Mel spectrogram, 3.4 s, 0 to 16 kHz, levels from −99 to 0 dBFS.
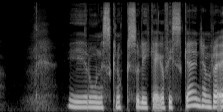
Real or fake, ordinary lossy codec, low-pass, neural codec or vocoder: real; none; 14.4 kHz; none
